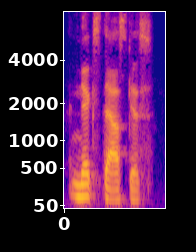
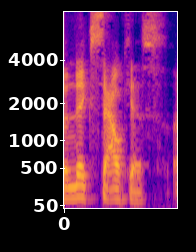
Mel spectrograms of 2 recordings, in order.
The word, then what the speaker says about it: Stauskas: Say it one more time for me. – Nick Stauskas. – They have Nick Stalkett. What? That's so difficult. Yeah. So Nick Stauskas.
